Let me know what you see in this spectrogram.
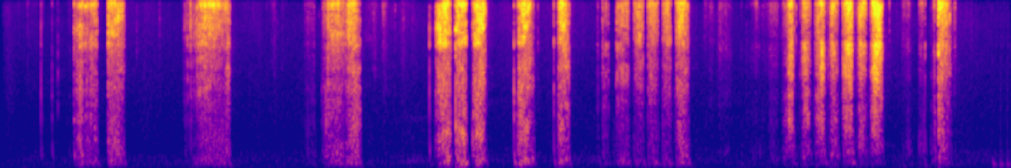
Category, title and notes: Sound effects > Objects / House appliances
nagu vīle / nail file
Household objects for sound recognition game
household, recording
